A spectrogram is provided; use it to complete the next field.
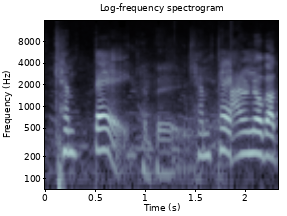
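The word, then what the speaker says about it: Kempe: Kings my favorite team like Adrian Kemp actually you know I thought for the longest time this can't be but it's actually Kemp Bay campaign I don't know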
